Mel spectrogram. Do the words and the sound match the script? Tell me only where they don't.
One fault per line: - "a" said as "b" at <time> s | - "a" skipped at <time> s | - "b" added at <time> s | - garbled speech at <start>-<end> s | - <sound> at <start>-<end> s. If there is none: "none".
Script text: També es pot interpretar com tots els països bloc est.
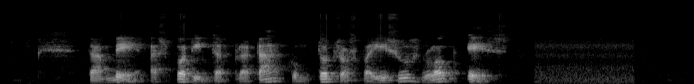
none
